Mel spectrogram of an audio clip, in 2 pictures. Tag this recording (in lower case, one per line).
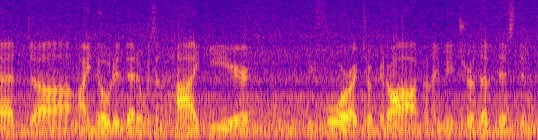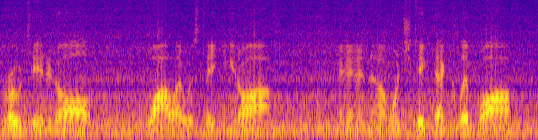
engine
